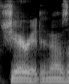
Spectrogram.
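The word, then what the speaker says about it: Jerrod: and same thing with uh uh I've always pronounced King Jared as king Gerard that's how I actually don't know which one's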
